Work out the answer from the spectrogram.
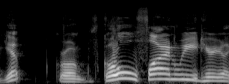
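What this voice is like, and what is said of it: Put-on farmer accent. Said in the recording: “Where'd you get that farmer accent from?”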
